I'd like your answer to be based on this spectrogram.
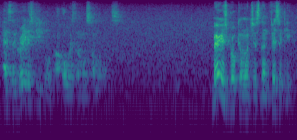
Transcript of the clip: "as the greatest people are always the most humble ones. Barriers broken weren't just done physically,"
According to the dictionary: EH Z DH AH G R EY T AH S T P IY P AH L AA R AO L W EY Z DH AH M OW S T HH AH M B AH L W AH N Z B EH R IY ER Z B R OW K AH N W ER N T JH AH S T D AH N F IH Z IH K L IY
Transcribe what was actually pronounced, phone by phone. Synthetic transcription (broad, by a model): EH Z DH AH G R EY T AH S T P IY P AH L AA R AO L W EY Z DH AH M OW S T HH AH M B AH L W AH N Z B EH R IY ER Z B R OW K AH N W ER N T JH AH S D AH N F IH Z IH K L IY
